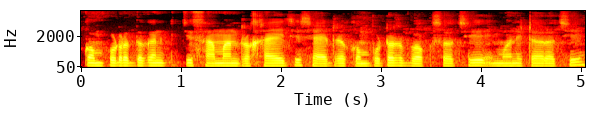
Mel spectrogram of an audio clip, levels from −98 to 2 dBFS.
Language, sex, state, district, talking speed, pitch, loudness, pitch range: Odia, male, Odisha, Malkangiri, 155 wpm, 125 Hz, -19 LUFS, 120-135 Hz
